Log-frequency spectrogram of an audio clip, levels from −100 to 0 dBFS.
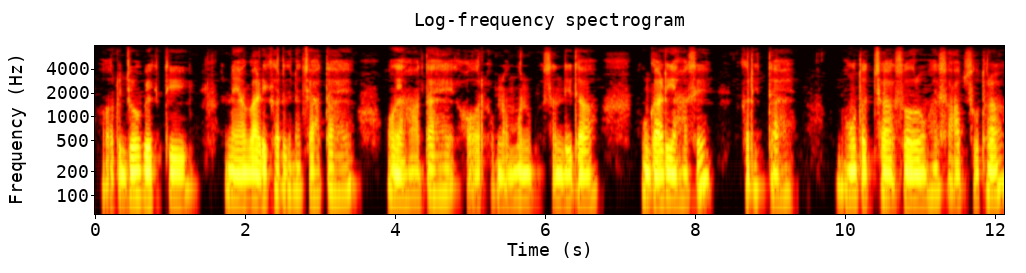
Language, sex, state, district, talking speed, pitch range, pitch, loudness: Hindi, male, Chhattisgarh, Sarguja, 135 wpm, 95-115 Hz, 105 Hz, -24 LUFS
